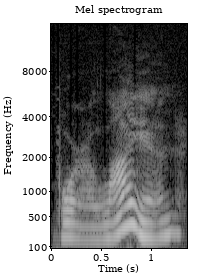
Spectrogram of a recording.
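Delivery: ordinary delivery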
